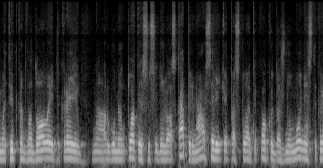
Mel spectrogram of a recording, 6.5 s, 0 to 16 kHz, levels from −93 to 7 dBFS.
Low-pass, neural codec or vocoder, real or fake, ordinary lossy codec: 14.4 kHz; codec, 44.1 kHz, 2.6 kbps, DAC; fake; Opus, 24 kbps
